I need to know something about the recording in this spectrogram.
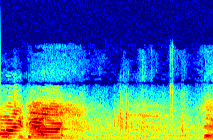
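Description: A person's voice in the first half second, then a faint steady outdoor background with a few light ticks.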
